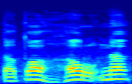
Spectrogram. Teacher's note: تا باریک طا موٹا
